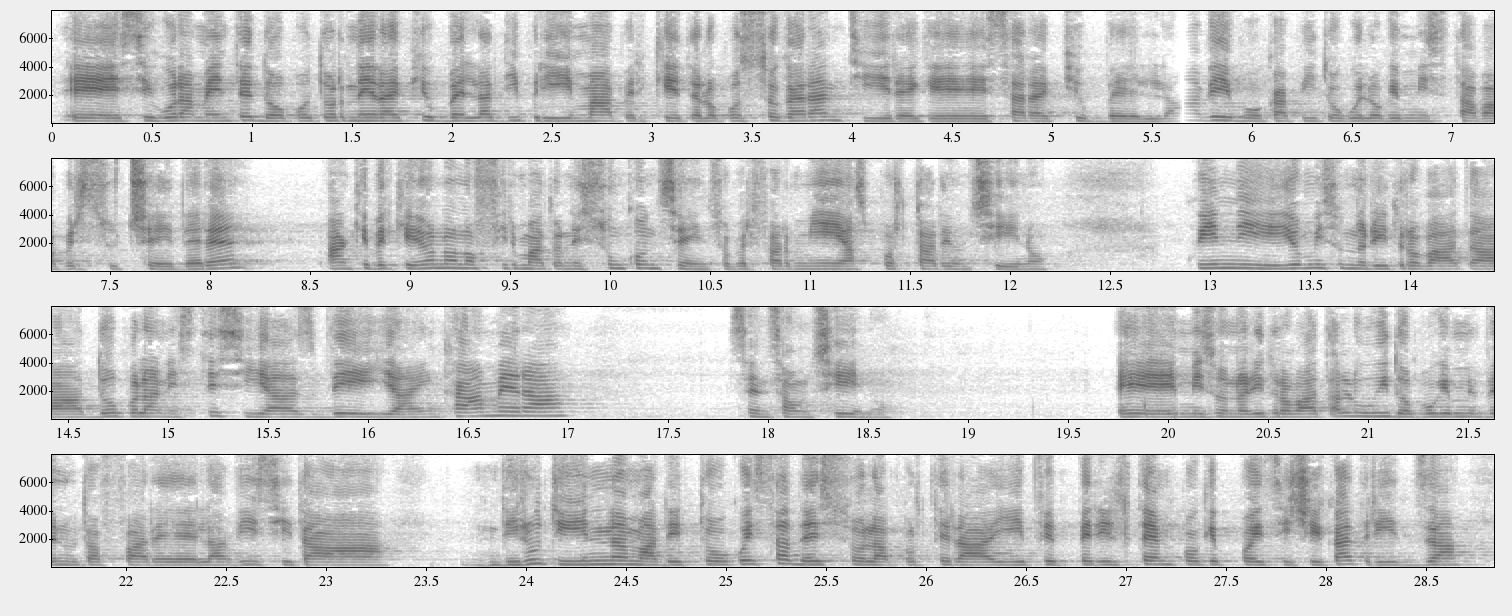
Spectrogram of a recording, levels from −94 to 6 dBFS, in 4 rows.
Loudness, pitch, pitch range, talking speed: -35 LUFS, 215 Hz, 200-235 Hz, 170 wpm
